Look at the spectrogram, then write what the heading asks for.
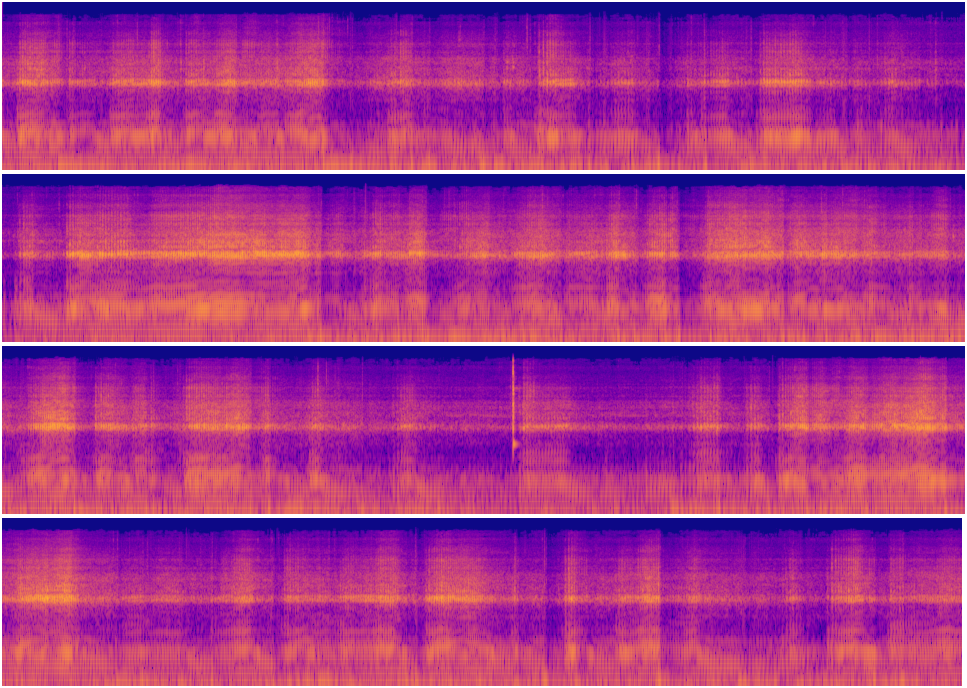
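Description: Dirt bike engine running under way, revving up and down with the throttle so its pitch keeps rising and falling.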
